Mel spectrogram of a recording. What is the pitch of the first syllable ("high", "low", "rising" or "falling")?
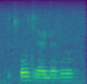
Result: high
